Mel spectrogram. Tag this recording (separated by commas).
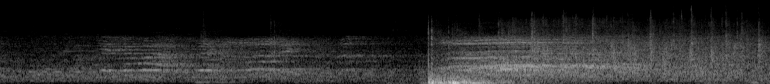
Applause, Human group actions, Cheering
